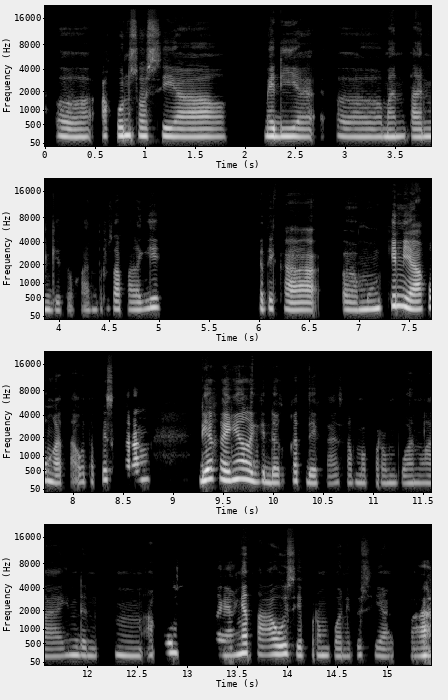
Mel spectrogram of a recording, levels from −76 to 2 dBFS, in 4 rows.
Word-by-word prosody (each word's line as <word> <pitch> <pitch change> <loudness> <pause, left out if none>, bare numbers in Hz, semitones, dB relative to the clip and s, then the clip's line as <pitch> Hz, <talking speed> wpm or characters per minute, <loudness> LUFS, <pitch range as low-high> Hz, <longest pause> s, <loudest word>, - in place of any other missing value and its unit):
eee, 185 -2 0 0.2
akun 205 +1 +3
sosial 190 -2 +1 0.4
media, 195 -1 +3 0.3
eee, 185 -1 -4
mantan 185 0 -1 0.2
gitu 180 - -13
kan - - -14
terus 205 +2 -24
apalagi 195 +5 -2 1.0
ketika 185 -3 0 0.3
e - - -2 0.2
mungkin 220 +8 +3
ya 200 - +8
aku 200 - -10
nggak 185 -3 -1
tau 195 - -9
tapi 205 +5 -12
sekarang 230 +2 0 0.5
dia 255 +3 +10
kayaknya 260 +1 +7
lagi 215 -1 +1
deket 190 +4 -3
deh 175 -1 -3
Kak 170 +2 -15
sama 180 0 -10
perempuan 180 0 -10
lain 175 +3 -8
dan, 190 -1 -7 0.2
mmm, 185 -3 -5
aku 205 +5 -14 0.5
sayangnya 200 +5 +2
tau 215 0 +2
sih 195 - -4
perempuan 195 -2 -7
itu 200 - -14
siapa. 180 -1 -13
190 Hz, 145 wpm, -19 LUFS, 185-205 Hz, 1.0 s, dia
